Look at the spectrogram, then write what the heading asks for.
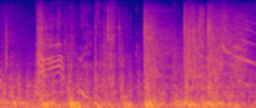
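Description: Rapid bursts of blaster-style gunfire aimed at a fleeing droid in The Mandalorian, with thuds and crashes mixed in, loud and dense across a busy action soundtrack, with voices faintly underneath.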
